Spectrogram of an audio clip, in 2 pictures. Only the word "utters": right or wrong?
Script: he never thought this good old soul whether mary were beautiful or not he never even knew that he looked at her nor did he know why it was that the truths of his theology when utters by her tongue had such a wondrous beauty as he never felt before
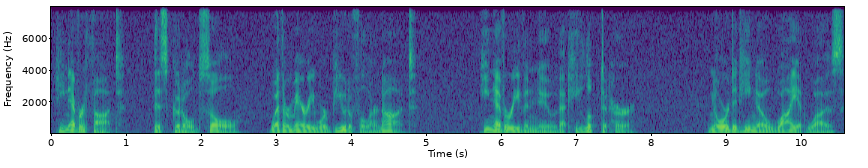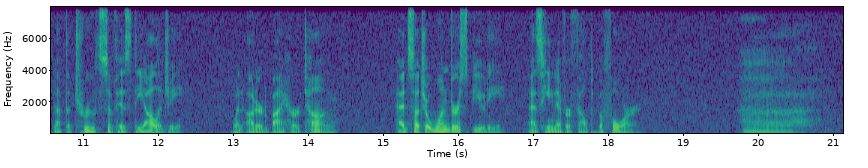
wrong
